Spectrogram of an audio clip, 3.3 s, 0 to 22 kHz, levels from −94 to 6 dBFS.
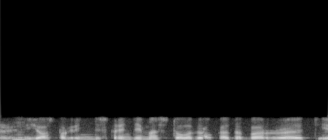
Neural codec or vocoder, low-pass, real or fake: none; 3.6 kHz; real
